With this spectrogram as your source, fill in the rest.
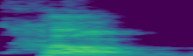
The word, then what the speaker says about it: Tav: Tav, that's how you spell it.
